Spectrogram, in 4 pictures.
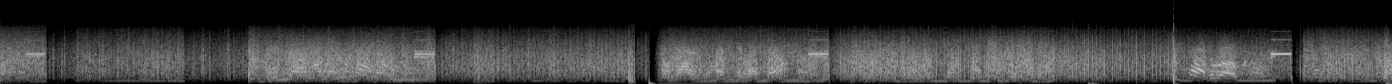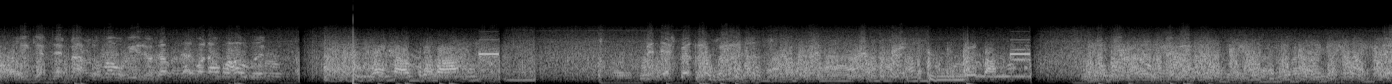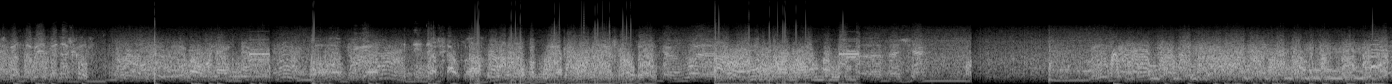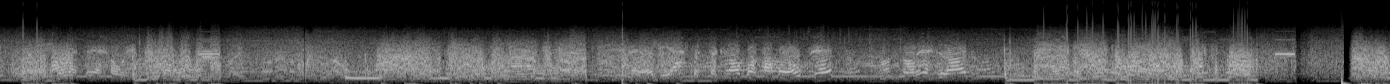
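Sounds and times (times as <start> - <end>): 
strange radio recording: 0.0 - 55.6.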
